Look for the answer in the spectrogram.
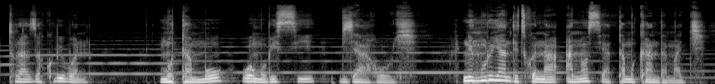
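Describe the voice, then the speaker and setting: A man's voice: mid-range voice, a little mellow. A man reading a storybook and addressing children directly as their storyteller.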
